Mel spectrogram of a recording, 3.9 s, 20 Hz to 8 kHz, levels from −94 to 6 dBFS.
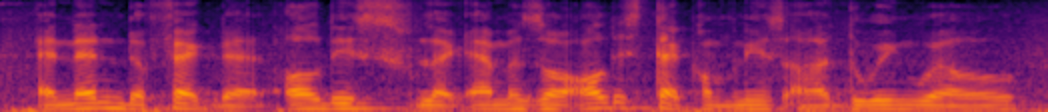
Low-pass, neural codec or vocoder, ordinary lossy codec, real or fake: none; codec, 16 kHz, 8 kbps, FunCodec, trained on Chinese and English, 25 frames a second; none; fake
